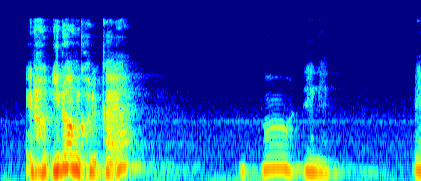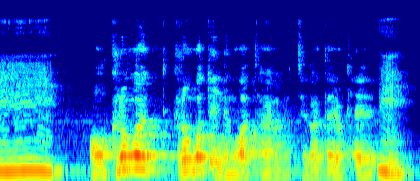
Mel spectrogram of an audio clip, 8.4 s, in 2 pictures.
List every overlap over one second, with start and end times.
none

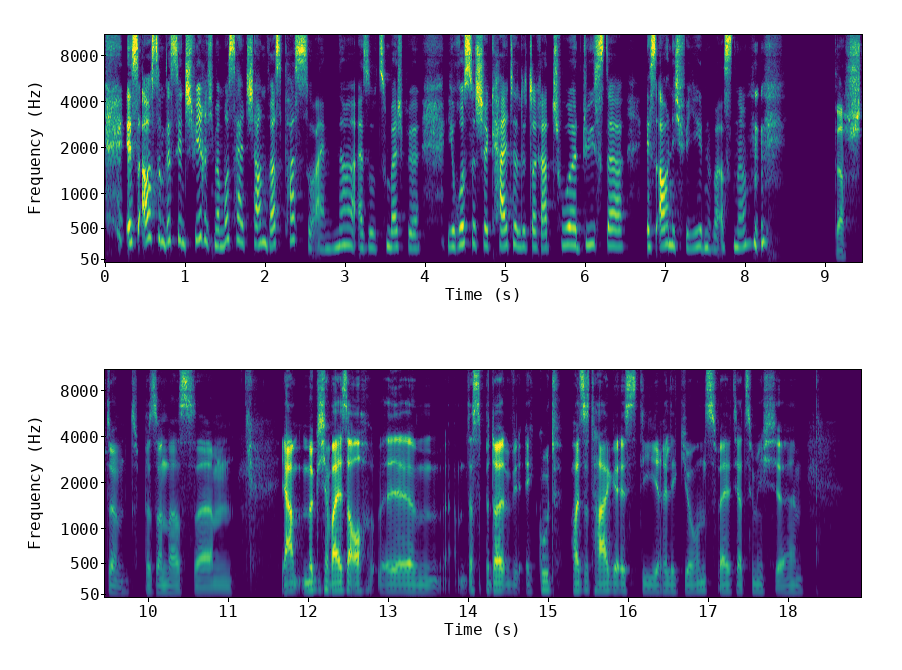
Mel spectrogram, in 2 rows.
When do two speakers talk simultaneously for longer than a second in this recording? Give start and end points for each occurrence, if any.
none

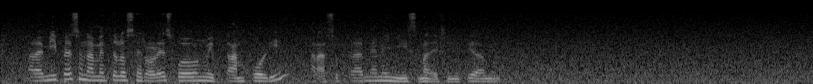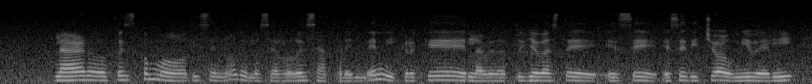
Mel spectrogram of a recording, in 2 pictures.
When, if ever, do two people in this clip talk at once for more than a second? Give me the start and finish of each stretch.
none

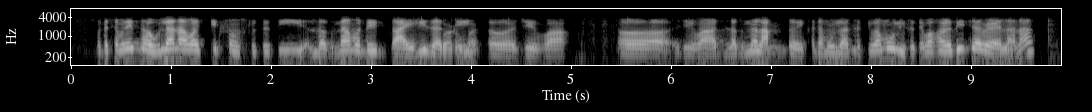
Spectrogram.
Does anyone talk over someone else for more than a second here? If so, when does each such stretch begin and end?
none

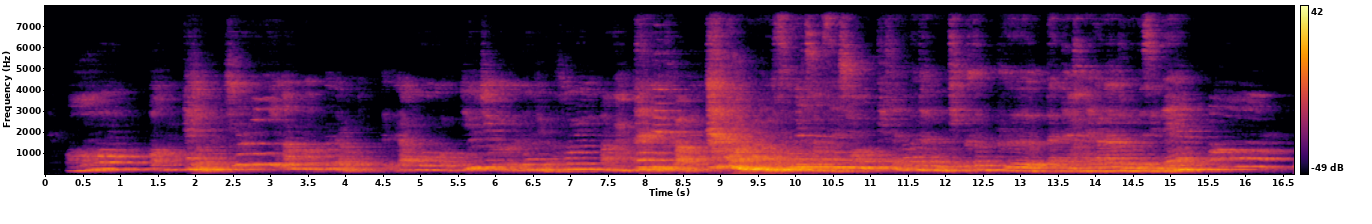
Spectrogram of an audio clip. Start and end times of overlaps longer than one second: 8.8-10.8

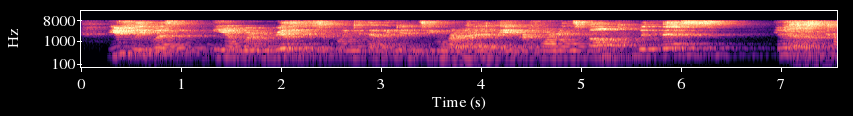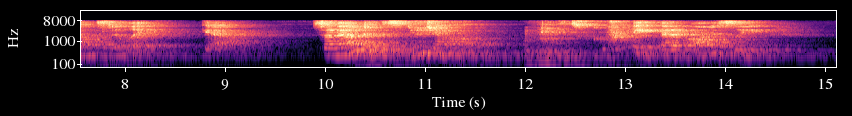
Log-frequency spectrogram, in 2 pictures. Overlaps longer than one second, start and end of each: none

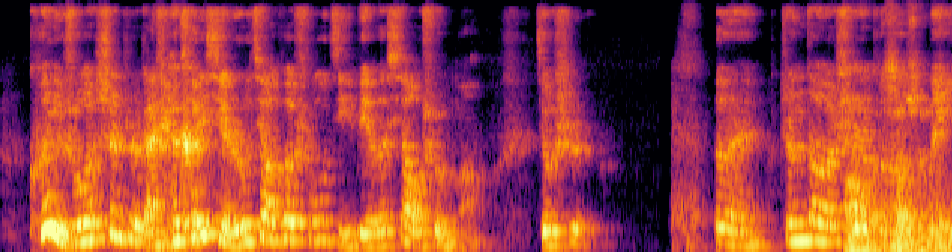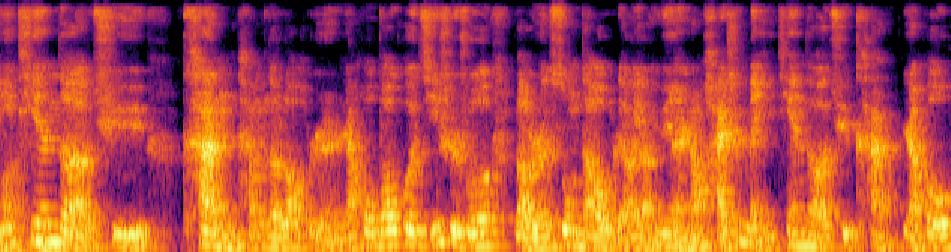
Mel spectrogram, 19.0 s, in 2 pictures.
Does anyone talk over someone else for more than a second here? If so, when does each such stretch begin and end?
8.4-10.2

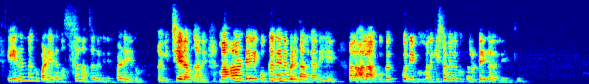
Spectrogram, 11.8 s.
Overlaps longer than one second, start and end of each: none

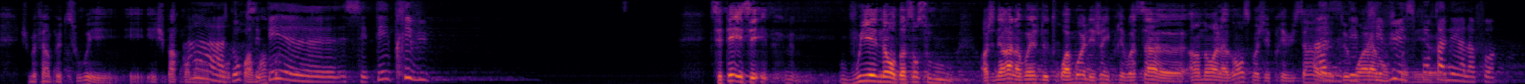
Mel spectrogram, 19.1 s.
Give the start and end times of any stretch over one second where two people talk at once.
2.3-3.5, 16.4-18.1

